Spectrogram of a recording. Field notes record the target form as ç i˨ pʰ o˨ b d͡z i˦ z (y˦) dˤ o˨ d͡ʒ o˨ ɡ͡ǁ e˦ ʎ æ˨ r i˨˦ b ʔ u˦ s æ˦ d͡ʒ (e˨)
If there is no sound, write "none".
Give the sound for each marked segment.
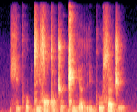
i˦, e˨

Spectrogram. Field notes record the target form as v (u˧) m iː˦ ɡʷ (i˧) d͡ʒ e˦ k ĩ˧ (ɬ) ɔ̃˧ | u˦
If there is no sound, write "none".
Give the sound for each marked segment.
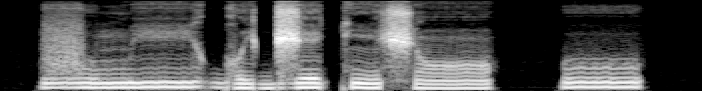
u˧, i˨, ʃ

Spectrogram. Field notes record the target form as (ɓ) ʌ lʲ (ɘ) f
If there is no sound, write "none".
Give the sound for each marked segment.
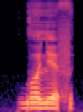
ɡʷ, ɛ

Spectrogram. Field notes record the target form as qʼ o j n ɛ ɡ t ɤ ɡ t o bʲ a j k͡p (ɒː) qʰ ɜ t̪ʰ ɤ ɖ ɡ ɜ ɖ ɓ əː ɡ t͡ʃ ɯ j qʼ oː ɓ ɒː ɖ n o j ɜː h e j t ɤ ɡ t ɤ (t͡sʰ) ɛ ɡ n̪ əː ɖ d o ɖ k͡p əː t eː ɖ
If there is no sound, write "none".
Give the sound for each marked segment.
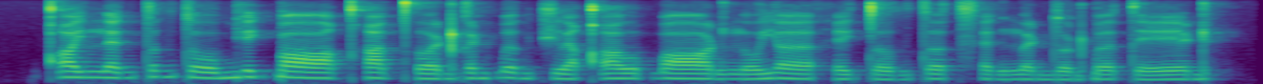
ɒː, t͡sʰ

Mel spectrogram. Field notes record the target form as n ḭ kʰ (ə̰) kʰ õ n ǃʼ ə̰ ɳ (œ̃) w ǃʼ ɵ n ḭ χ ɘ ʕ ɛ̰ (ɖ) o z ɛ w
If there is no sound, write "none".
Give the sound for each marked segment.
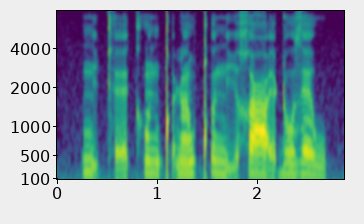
ɛ̰, œ̃, ɖ

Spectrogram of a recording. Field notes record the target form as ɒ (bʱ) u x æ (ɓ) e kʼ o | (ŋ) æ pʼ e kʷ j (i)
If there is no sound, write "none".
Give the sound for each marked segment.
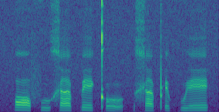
f, p, x, e

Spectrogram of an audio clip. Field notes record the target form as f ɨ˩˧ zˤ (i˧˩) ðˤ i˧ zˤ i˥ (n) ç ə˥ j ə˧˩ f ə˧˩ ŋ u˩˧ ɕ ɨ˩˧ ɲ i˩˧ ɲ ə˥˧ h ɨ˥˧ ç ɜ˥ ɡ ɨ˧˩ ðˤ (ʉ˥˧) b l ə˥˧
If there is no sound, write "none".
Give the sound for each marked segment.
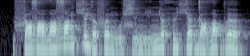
i˧˩, ŋ, ɨ˥˧

